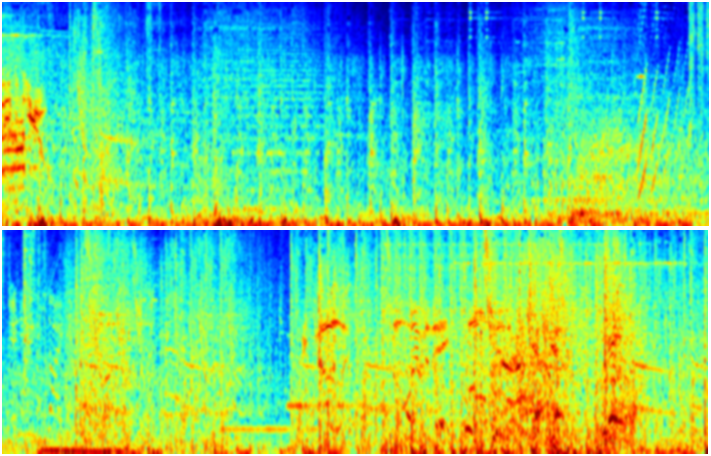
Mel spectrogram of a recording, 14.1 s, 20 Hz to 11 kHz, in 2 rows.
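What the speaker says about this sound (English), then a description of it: "that is the fucking turret doing that much damage" Heavy turret gunfire in Metal Gear Solid 4 pounds steadily for the whole stretch, dense and loud, with clanking mechanical and crashing impacts mixed into the barrage.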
